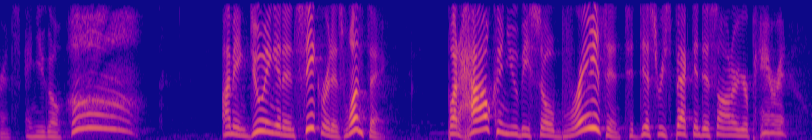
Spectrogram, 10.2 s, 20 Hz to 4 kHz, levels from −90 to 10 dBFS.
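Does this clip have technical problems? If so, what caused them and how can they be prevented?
No, this clip has no technical problems, so there is nothing to trace back or prevent.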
